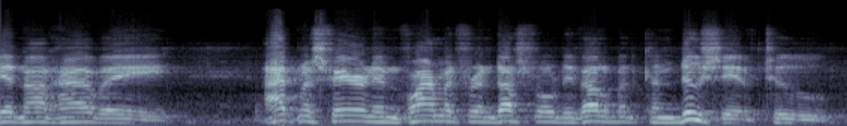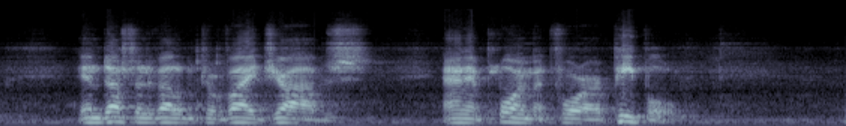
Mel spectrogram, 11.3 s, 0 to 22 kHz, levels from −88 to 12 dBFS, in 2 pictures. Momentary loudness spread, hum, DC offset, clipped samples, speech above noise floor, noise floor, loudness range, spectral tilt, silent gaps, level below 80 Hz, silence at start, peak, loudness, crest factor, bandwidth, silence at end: 11 LU; none; under 0.1%; under 0.1%; 28 dB; -49 dBFS; 3 LU; -4.5 dB/octave; none; -54 dBFS; 0 s; -4 dBFS; -20 LUFS; 18 dB; 14 kHz; 0.8 s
